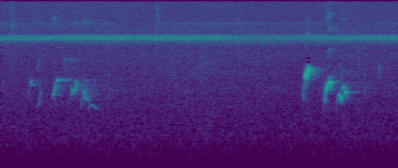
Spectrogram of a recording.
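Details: Red-whiskered bulbul being trapped in Hòa Bình, Vietnam: a soft, distant warbled phrase, then after two seconds a louder one of three sharp chirpy notes. A faint continuous high whine sits underneath.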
